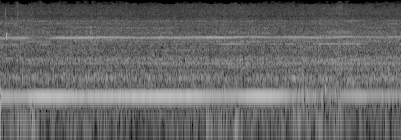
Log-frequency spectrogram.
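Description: Electric mixer running steadily at one speed, its beaters whisking waffle batter in a stainless steel bowl: an even motor hum with a high whine above it.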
